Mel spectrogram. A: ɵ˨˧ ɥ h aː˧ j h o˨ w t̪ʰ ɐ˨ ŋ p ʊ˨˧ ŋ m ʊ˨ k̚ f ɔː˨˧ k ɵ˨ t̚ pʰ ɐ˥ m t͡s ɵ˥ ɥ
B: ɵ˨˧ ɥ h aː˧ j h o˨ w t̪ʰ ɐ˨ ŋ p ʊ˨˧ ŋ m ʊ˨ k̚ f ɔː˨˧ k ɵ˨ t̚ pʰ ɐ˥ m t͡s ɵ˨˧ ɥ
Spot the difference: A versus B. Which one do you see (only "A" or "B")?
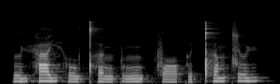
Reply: A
